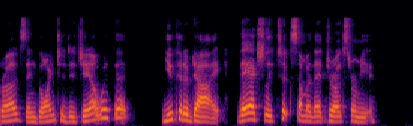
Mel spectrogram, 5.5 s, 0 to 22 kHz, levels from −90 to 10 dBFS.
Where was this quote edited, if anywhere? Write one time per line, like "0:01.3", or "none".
0:03.0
